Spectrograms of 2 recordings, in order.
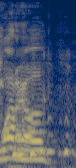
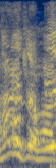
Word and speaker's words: Hydro Hog: Yeah, see, he had no idea, but I said it wrong, and he's like, Hydro Hog! What are you yelling at me for? Cut me off earlier, yelling at me. It's the Hydro Hog, goddammit.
